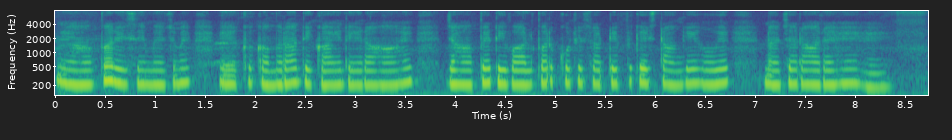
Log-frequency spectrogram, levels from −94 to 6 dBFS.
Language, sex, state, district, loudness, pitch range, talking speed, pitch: Hindi, female, Rajasthan, Jaipur, -17 LUFS, 205-225 Hz, 160 wpm, 215 Hz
